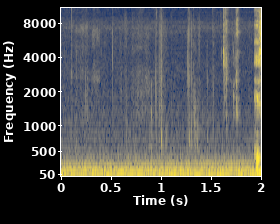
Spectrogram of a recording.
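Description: Low steady background hum with a few faint, scattered clicks.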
